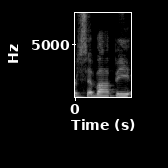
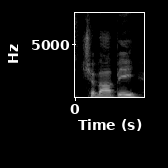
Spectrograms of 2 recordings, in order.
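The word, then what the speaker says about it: Ćevapi: Cevapi or Sivapi, again, pronunciation not the best. I think it's Cevapi.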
